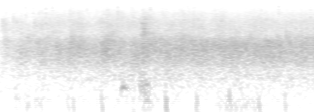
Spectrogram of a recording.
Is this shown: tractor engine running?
no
